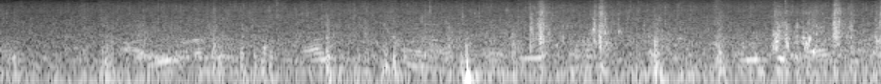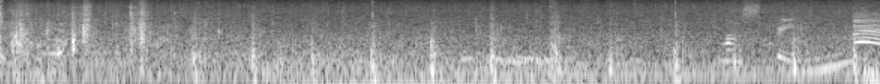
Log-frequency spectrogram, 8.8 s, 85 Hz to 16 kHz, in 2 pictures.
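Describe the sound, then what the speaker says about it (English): Steady rain pours down in The Witcher 3, a continuous soft hiss of drops on surfaces with scattered crackles, faint and even throughout, with no talk over it. "Must be mad running around in this rain."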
